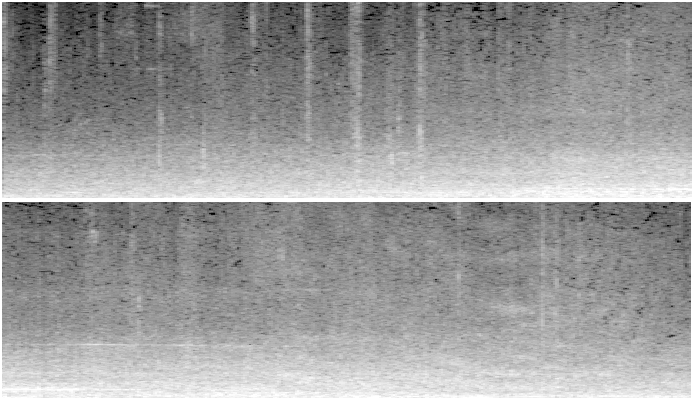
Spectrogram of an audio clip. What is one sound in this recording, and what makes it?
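City traffic rumbles steadily along a wide road outdoors.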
